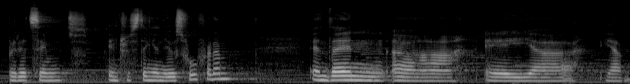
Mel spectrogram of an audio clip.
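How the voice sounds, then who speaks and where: Her voice fairly low with vocal fry and a darkish tone, a woman from Hungary talks about her project for a testimonial interview, with a long reverb tail behind her. She works as a volunteer trainer and career counselor and speaks thoughtfully, full of fillers and restarts.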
